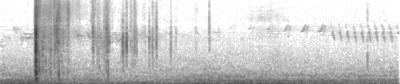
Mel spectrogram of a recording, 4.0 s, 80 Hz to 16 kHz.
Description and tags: Sound taken during the international youth project "Let's go urban". All the sounds were recorded using a Zoom Q3 in the abandoned hangars U.S. base army in Hanh, Germany.
ambient, dark, deep, drone, effect, experimental, fx, germany, hangar, pad, recording, reverb, sampled, sound-design, soundscape, zoomq3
